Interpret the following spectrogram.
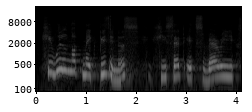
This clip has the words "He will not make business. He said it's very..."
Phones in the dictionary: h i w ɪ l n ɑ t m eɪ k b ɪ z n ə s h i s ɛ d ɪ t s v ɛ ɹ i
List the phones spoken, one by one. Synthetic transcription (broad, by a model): h i w ɪ l n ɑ t m eɪ k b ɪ z n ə s h i s ɛ d ɪ t s v ɛ ɹ i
